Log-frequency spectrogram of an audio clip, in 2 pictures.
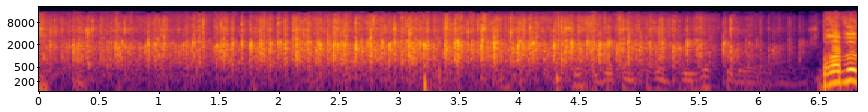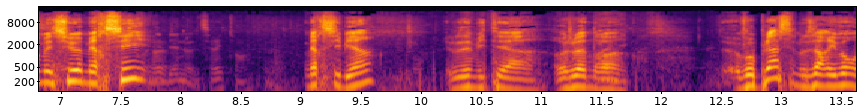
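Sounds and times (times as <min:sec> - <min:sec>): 
audience applause: 0:00.0 - 0:06.9
speech: 0:06.6 - 0:07.8, 0:09.1 - 0:11.8, 0:12.6 - 0:13.6.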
